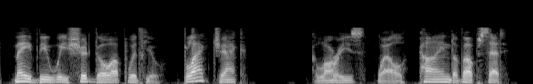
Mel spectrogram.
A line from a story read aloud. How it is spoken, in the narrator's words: P21 said evenly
